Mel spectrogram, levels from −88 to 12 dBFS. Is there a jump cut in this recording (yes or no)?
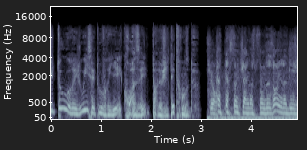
yes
